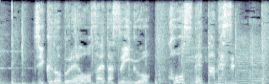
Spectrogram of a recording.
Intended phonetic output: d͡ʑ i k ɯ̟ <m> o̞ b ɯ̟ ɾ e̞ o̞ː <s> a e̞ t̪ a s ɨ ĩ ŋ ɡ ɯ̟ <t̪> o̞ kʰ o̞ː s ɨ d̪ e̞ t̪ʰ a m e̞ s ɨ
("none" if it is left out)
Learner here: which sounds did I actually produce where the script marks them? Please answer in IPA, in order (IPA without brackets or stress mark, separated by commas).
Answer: n, s, none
